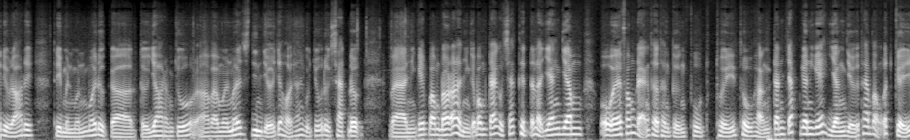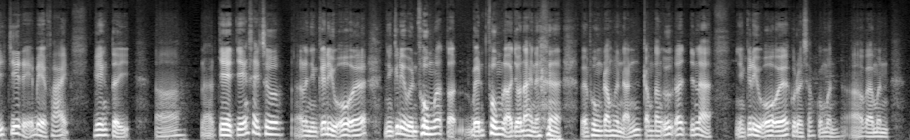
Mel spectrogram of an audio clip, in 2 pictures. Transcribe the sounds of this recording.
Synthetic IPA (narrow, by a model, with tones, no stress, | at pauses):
aː˨˦jɗi˨˩əwɗɔ˨˦ɗi˧t̪ʰi˨˩mï˨˩ŋ̟mə˨˦nməː˨˦jɗɨ˨˩ək̚ʔəː˨˩t̪ɨ̰˧˨zɔ˧t͡ɕɔ˧wŋ͡mt͡ɕu˨˦ə˨˩vaː˨˩mï˨˩ŋ̟məː˨˦jzi˨˩nzɨ̰˧˥t͡ɕɔ˧ɦo̰˧˨jt̪ʰa˨˦ŋku˧˩ət͡ɕu˨˦əɗɨ˨˩ək̚sa˨˩t̚ɗɨ˨˩ək̚ | vaː˨˩ɲɨ̰˧˥ŋkaː˨˦jɓa˧wŋ͡mɗɔ˨˦ɗɔ˨˦la˨˩ɨ˧˥ŋkaː˨˦jɓa˧wŋ͡mt͡ɕaː˨˦jku˧˩əsa˦˥k̚t̪ʰi̟˨˩ɗɔ˨˦laː˨˩zaː˧ŋza˧mʔo˧ʔe˨˦fɔ˨˦wŋ͡mɗa̰ː˧˩ŋt̪ʰəː˨˩t̪ʰə˧˩nt̪ɨ̰˧˨əŋfu˧˨˩t̪ʰwḭ˧˥t̪ʰu˨˩ɦə̰˧˨nt͡ɕa˧jŋ̟t͡ɕə˦˥p̚ɣa˧jŋɣɛ˦˥k̚zə̰˧˨nzɨ̰˧˥t̪ʰaː˧mva̰˧˨wʔï˦˥t̚ki˧˩t͡ɕi˧əzɛ˧˩ɓɛ˨˩faː˨˦j | ɣɛ˧ŋt̪ḭ˧˨ | ʔə˧˩ | la̰ː˨˩t͡ɕɛ˨˩t͡ɕɛ˨˦ənsa˧jsɨ˧ə˧˨˦laː˨˩ɲɨ̰˧˥ŋkaː˨˦jɗi˨˩əwʔo˧ʔe˨˦ɲɨ̰˧˥kaː˨˦ɗi˨˩wɓḛ˧˨˩nfʊ˧wŋ͡mʔaː˨˦t̪ːɓe˧˩nfʊ˧ŋ͡mlaː˨˧˩t͡ɕo˧˩na˧jna˧˨˩ɓḛ˧˩nfʊ˧ŋ͡mt͡ɕɔ˧wŋ͡mhï˨˩ŋ̟ʔa̰˧˩jŋ̟t͡ɕɔ˧wŋ͡mt̪a˧ŋʔɨ˦˥ək̚ɗɔ˨˦t͡ɕï˨˦ŋ̟laː˨˩ | ɲɨ̰˧˥ŋkaː˨˦jɗi˨˩əwʔo˧ʔe˨˦kəɗəː˨˩jsə˨˦wŋ͡mku˧˩əmï˨˩ŋ̟ʔə˧˩vaː˨˩mï˨˩ŋ̟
